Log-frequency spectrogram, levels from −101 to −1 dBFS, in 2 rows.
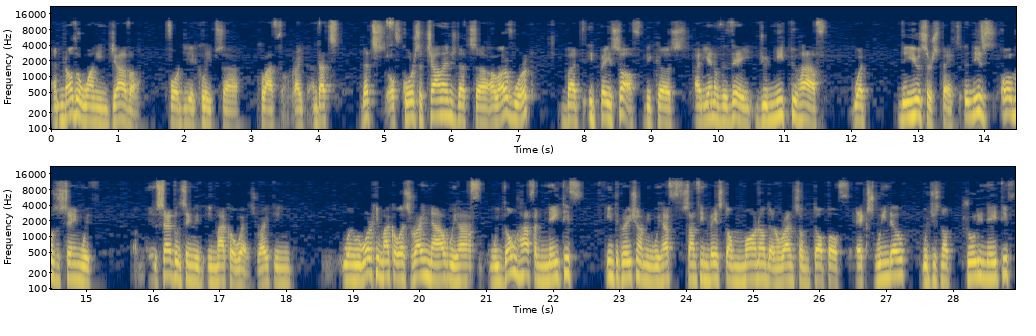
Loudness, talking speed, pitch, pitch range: -14 LUFS, 195 wpm, 145 Hz, 130-165 Hz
